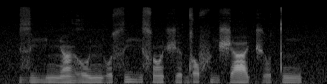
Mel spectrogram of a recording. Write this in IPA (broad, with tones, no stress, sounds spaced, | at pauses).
z iː˨ ɲ ã˨ ɣ o˧ ɲ o˨ s iː˦ s ɔ̃˧ ʃ ə˨ d ɔ˦ f i˦˨ ʃ aː˦ t͡ʃ o˦ t ĩ˦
